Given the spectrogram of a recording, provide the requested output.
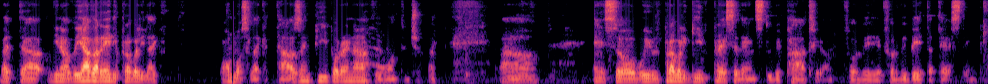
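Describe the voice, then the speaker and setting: A man with an Italian accent talks at a moderate pace and medium pitch, with ordinary pitch variation. His loudness swings widely, and the sound is dry and close with no echo. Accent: Italian accent, mistaken for Russian. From Italy (Genoa, southern Italian parents). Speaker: crypto analyst / YouTube host. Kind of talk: live stream Q&A. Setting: live stream with chat.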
